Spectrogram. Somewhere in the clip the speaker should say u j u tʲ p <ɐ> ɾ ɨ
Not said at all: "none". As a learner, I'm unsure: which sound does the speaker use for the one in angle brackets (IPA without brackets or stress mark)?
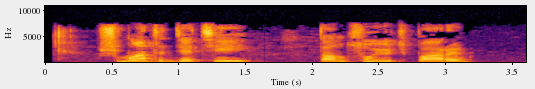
ɑ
